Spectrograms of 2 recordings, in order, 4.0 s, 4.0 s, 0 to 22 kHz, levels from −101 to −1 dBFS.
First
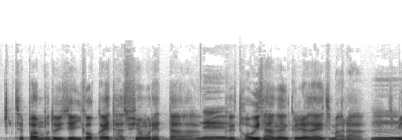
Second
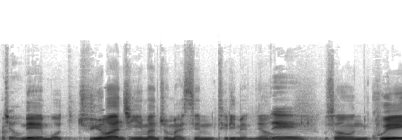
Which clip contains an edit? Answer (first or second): first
